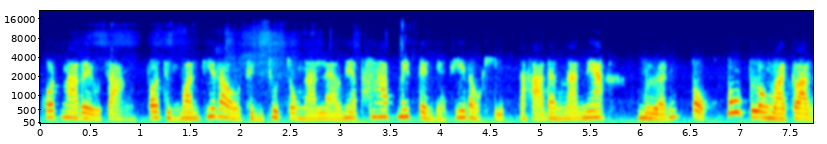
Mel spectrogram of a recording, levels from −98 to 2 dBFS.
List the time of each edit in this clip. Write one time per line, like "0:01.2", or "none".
0:04.7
